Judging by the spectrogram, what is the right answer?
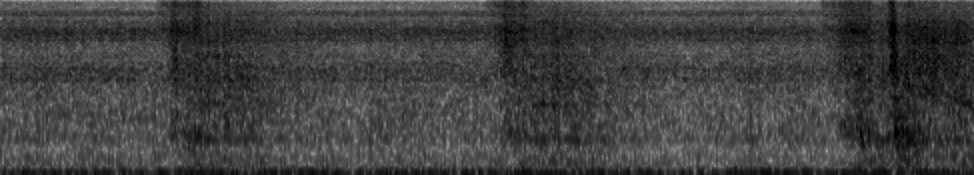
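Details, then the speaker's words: Engine that had just been run minutes before, cylinders still warm: it fires right up and settles into a steady, even low rumble with a few light blips. Normal warm start. "okay now that's a normal start because we had just started it up"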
